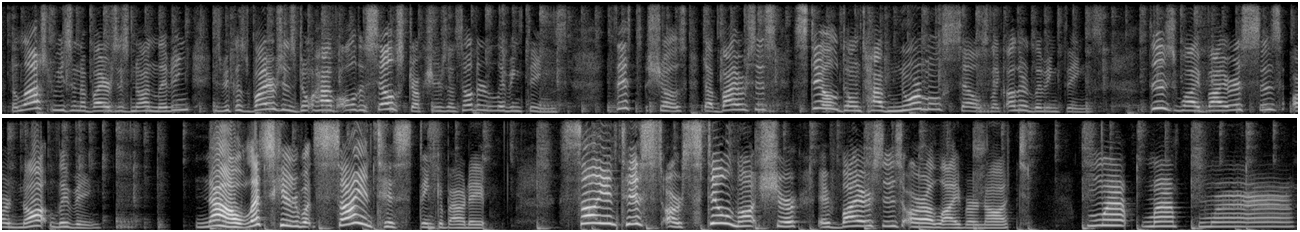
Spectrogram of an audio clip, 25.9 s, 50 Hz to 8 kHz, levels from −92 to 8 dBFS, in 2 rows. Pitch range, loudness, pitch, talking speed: 280-360 Hz, -17 LUFS, 310 Hz, 140 wpm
